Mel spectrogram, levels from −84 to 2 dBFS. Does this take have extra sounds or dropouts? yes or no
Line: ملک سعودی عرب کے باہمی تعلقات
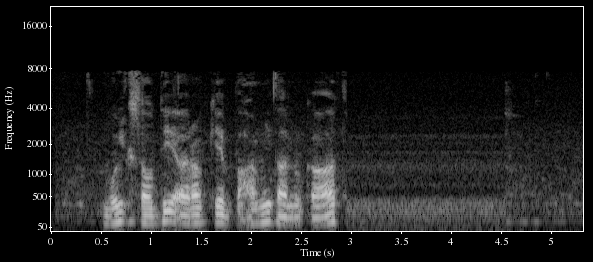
no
